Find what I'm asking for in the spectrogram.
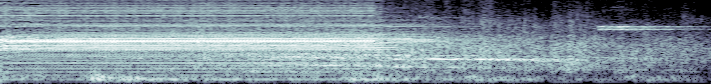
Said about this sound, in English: Woo, made it just in time for the buzzer, and I am pooped.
